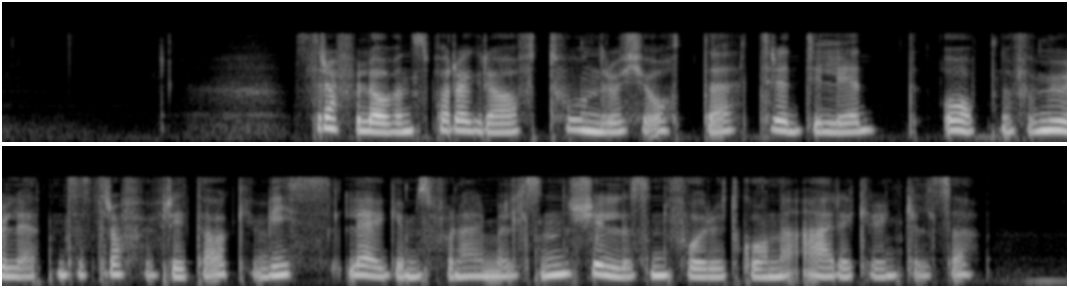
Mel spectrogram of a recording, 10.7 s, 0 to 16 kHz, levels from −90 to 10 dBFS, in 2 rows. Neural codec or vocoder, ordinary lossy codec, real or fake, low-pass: none; none; real; 7.2 kHz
